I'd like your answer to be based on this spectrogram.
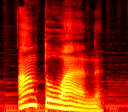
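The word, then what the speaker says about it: Antoine: ただし、アントワーヌは ENE で終わっていますが、男性の名前です。これは発音も in ではなく one ですよね。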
